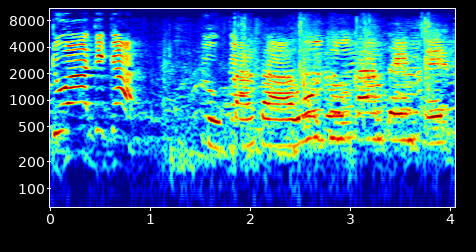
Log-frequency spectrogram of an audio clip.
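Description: Girls' voices singing a song together, beginning about two seconds in after a moment of talking, with long held notes.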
